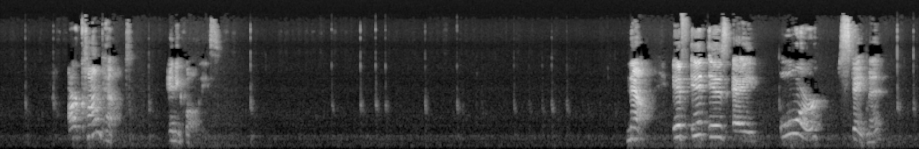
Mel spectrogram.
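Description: A woman speaks calmly nearby, in short phrases with pauses.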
